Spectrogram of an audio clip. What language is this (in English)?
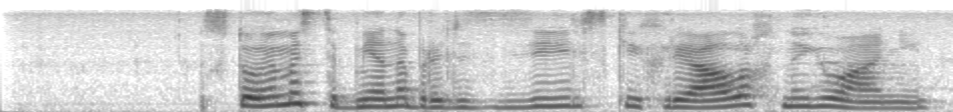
Russian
